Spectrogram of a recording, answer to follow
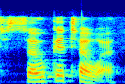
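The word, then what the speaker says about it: SOHCAHTOA: All right, now the way that we remember this, okay, is think of it kind of like an Indian word. We say Sokotoa, okay, so if you can remember that, it's pronounced Sokotoa.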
